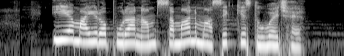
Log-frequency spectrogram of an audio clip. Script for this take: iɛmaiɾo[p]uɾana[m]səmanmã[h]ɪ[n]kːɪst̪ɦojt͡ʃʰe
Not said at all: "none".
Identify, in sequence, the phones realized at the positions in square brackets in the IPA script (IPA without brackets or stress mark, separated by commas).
p, m, s, none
